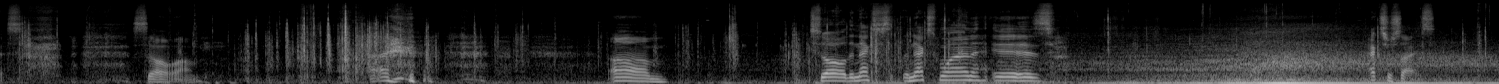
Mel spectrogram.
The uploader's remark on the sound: "walk and talk". I apologize in advance for the "noise" (mostly the handout I was holding in my hand). I was recording video for the first time, looking at the rear camera of my phone (not able to see myself).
